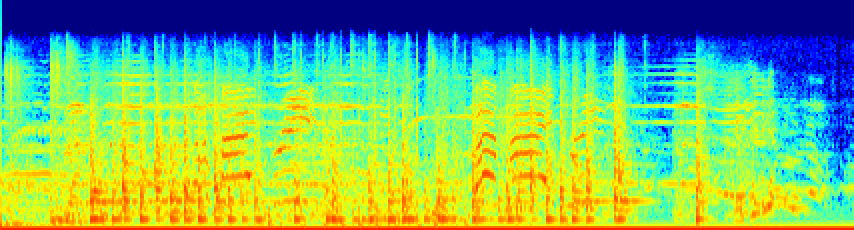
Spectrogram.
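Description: Live rocksteady band playing: drum kit with snare and rimshots over a steady bass line, guitar and a voice on top. The band stops about seven seconds in with a final hit.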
